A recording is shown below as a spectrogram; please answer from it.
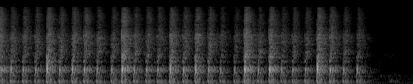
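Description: Snare drum double paradiddle exercise played evenly near the center with no accents, a fast steady stream of crisp sticking strokes at uniform loudness, close and alone, ending in a short ring-out.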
